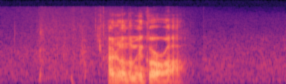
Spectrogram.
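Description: A second man speaks calmly, close by.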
